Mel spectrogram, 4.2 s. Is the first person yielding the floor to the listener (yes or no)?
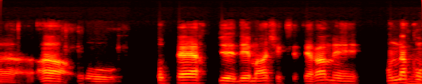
no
